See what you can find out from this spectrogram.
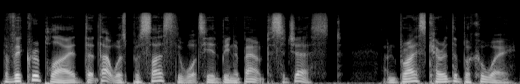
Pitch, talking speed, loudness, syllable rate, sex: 110 Hz, 230 wpm, -19 LUFS, 6.3 syllables/s, male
